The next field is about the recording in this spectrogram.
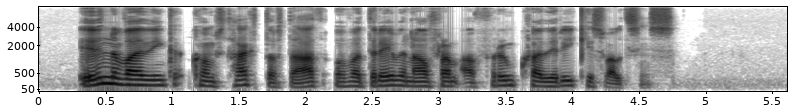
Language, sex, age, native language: Icelandic, male, 30-39, Icelandic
